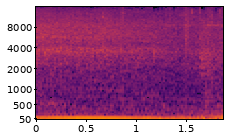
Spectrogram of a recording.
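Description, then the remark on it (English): A tram at Epcot rolls along with a loud, steady low engine rumble that holds throughout as it slows toward a stop, with no voices over it. “Clear through the turn. Alright folks, wait for that stop.”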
